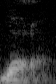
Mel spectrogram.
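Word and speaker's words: Waugh: uh it was directed by Rick Roman wall you said it right I did not walk because it is spelled w-a-u-g-h yeah WAFF uh we'll poop too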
